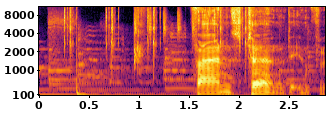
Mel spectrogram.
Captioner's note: camera clicking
